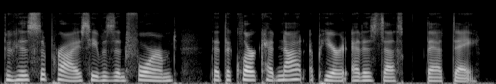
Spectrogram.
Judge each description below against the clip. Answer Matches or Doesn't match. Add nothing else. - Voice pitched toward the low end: Doesn't match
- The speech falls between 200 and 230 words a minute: Matches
